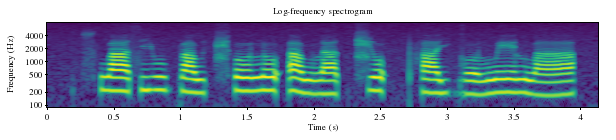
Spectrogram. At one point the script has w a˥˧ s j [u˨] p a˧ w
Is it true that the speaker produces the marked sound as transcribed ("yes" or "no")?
no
